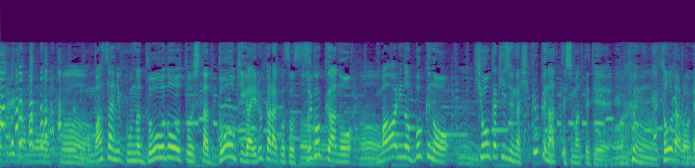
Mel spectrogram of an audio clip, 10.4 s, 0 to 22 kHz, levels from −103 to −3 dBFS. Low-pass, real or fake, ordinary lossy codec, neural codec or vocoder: none; real; none; none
